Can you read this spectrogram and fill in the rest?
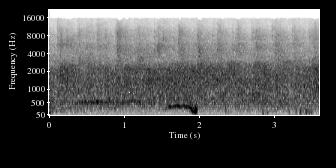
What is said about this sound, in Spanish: Y voy a contarles algo muy interesante porque en 15 días vamos a estar estrenando la sede de la Gran Comisión. ¿Por qué no le damos un aplauso al Señor?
